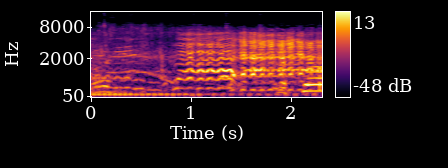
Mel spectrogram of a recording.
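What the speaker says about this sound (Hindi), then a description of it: "ये गब्बन बकरी है" Goat bleats loudly and repeatedly at close range while being loaded for cargo at a goat farm, wavering cries overlapping with background voices and farm noise.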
